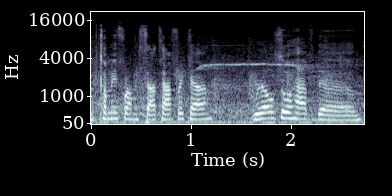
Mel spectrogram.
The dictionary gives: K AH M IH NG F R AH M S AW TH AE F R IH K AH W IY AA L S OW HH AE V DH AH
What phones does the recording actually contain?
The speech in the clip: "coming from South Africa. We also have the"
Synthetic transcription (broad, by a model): K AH M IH NG F R AH M S AW TH AE F R IH K AH W IY AA L S OW HH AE V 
